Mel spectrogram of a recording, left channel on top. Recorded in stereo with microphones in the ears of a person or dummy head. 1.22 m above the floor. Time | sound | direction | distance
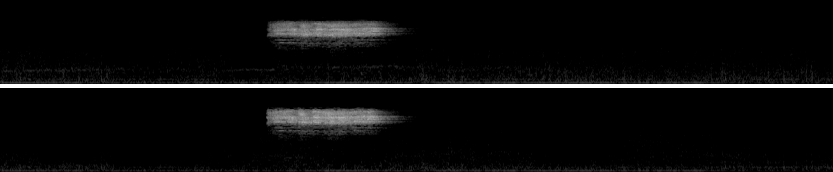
2.7 | a rattle | 70° right (ahead or behind) | 1.5 m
